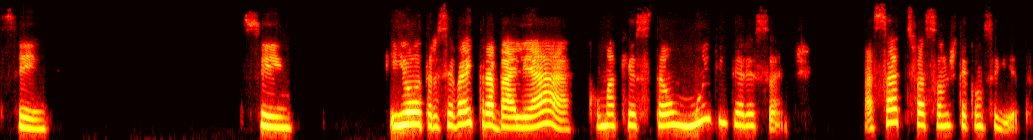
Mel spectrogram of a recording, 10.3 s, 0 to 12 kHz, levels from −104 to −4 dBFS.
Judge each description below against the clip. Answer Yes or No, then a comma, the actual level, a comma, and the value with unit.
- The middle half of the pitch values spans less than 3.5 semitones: Yes, average, 2.9 semitones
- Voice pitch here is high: Yes, very high, 250 Hz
